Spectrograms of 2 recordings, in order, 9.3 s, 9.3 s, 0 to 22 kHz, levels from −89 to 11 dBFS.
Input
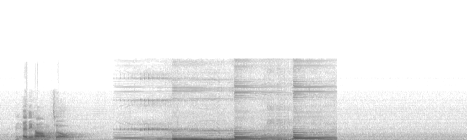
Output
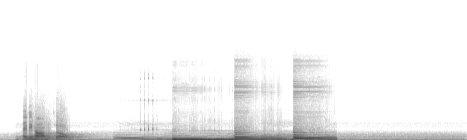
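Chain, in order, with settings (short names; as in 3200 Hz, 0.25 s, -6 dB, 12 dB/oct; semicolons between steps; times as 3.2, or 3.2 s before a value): Wiener smoothing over 25 samples; tone controls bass +9 dB, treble -6 dB; AGC gain up to 10 dB; gain -5 dB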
